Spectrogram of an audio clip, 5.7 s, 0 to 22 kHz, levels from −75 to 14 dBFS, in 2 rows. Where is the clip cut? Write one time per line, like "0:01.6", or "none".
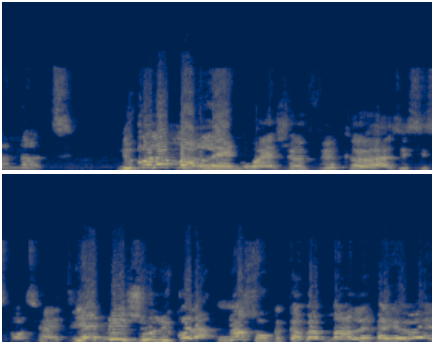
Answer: none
